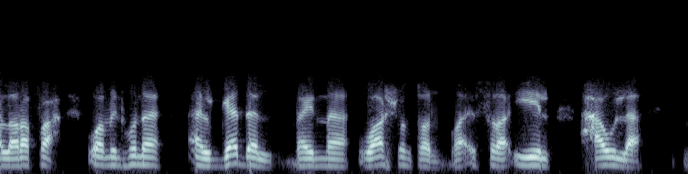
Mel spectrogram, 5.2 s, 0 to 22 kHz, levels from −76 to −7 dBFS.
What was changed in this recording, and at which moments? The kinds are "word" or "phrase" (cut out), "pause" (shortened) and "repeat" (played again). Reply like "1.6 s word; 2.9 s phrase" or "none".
2.6 s pause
